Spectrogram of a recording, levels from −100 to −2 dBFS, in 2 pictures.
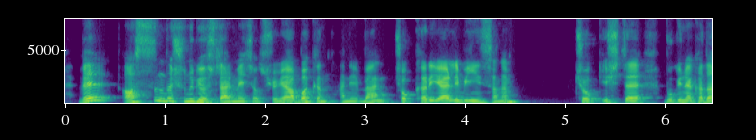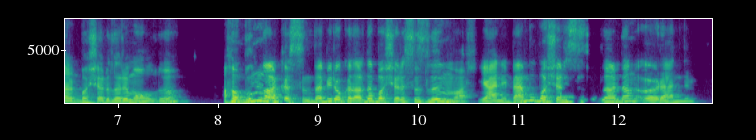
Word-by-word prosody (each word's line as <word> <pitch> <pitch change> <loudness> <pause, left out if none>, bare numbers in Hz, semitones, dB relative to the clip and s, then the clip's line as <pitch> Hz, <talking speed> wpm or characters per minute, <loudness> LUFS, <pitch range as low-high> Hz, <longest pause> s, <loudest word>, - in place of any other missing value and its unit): ve 290 - +3
aslında 245 +7 +1
şunu 225 -1 -1
göstermeye 115 - +1
çalışıyor. 110 - -7
Ya, 150 -1 +3
bakın, 120 -11 -2
hani, 115 -1 -6
ben 135 +1 -3
çok 165 +3 -6
kariyerli 145 -1 +2
bir 140 - -1
insanım, 130 +8 -3 0.5
çok, 155 0 -6
işte, 135 +1 -1 0.2
bugüne 145 0 -2
kadar 135 -2 0
başarılarım 135 +3 0
oldu 115 - -3 0.4
ama 210 -3 +4
bunun 240 +6 +4
arkasında 180 - +3
bir 220 - +2
o 205 - +3
kadar 170 0 +2
da 230 -4 +2
başarısızlığım 180 +3 +1
var. 105 -2 -3
Yani 135 -2 +2
ben 240 - +4
bu 280 -4 -1
başarısızlıklardan 195 +1 0
öğrendim 125 - -1
150 Hz, 155 wpm, -22 LUFS, 130-195 Hz, 0.5 s, ama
